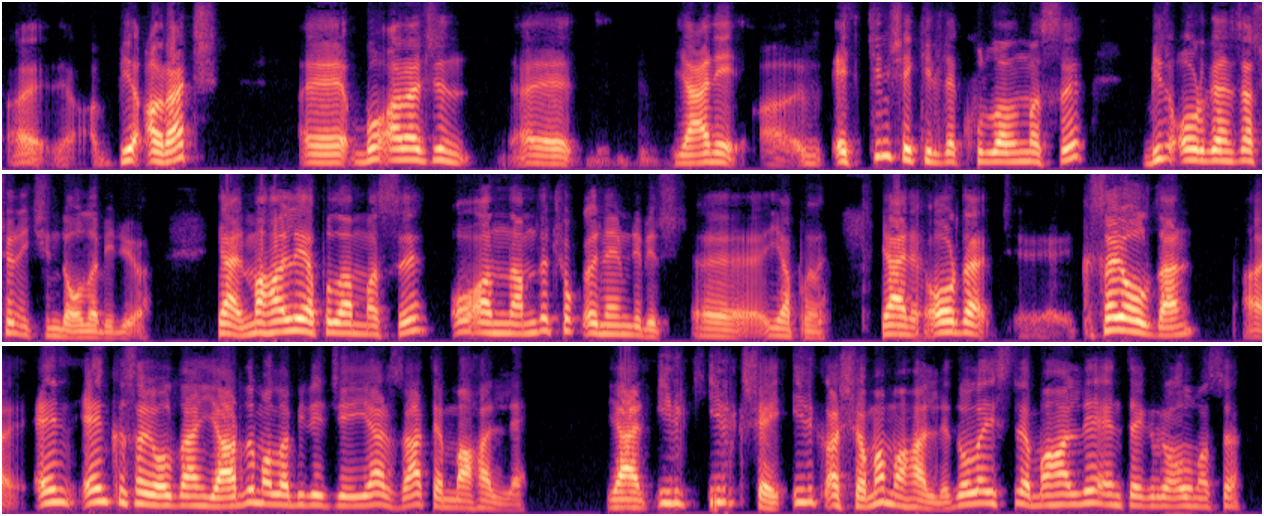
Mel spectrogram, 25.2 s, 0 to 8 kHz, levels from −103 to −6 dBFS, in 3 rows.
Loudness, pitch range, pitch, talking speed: -21 LUFS, 155-200 Hz, 175 Hz, 105 wpm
